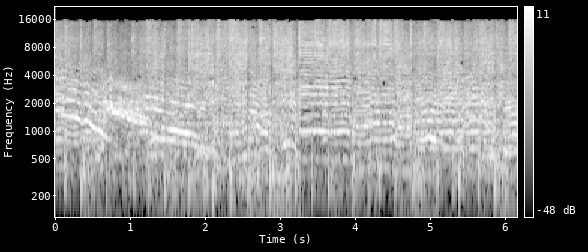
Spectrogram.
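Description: Music with a steady, repeating low beat and a melody that glides down in pitch.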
